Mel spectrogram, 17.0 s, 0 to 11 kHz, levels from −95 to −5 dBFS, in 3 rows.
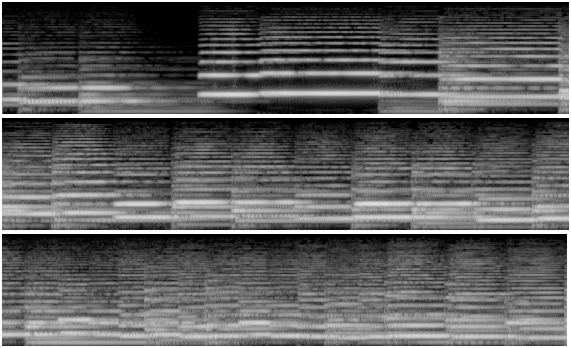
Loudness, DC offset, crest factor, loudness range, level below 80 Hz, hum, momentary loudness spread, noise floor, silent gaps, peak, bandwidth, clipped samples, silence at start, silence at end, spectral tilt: -25 LUFS; under 0.1%; 14 dB; 3 LU; -72 dBFS; none; 7 LU; -48 dBFS; none; -12 dBFS; 9.4 kHz; under 0.1%; 0 s; 0 s; -5.5 dB/octave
